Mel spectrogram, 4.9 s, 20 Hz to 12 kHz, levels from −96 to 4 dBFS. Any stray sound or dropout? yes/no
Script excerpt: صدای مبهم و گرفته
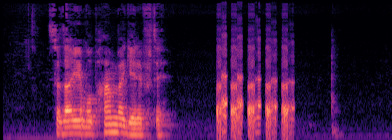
yes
